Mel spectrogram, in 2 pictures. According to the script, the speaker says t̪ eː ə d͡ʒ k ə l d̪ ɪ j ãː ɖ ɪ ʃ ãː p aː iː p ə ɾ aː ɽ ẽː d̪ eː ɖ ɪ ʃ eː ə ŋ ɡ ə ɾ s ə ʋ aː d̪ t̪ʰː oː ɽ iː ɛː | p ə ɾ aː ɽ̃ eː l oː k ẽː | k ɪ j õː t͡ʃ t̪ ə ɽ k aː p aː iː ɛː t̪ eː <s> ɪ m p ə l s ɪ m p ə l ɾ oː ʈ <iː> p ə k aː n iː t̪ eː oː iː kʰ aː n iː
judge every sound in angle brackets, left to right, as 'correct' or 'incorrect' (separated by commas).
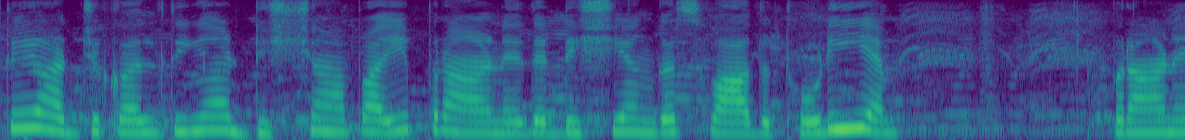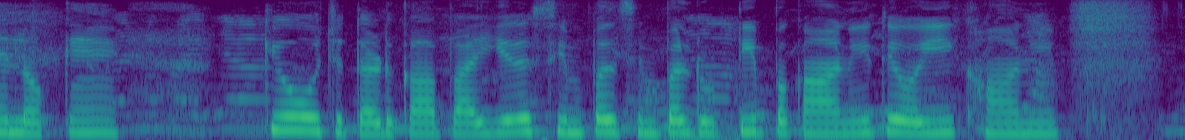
correct, correct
